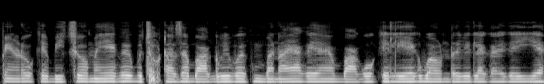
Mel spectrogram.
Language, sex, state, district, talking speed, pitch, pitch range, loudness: Hindi, male, Chhattisgarh, Kabirdham, 230 wpm, 130 Hz, 130-135 Hz, -13 LUFS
